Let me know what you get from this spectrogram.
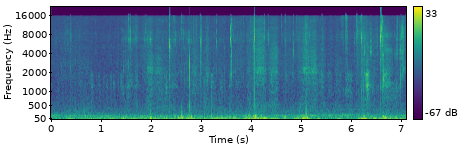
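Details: Pomeranian dog eating a homemade kebab of chicken hearts with bell pepper, recorded close up with no talking: scattered crisp clicks and crunchy bites over soft wet chewing, with a steady low hum underneath.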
